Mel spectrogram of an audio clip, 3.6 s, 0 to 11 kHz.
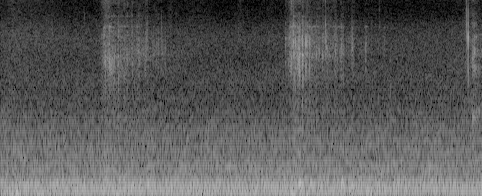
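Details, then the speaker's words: Polaris Sportsman 700 front differential/gear case bearing turned by hand during a rebuild: low, gritty purr, catching now and then as it turns. "This one is not okay. It's very rough and noisy, wh"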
